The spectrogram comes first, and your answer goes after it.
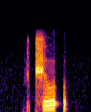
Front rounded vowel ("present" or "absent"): absent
